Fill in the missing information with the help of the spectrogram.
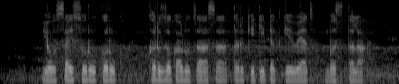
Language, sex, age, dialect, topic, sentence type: Marathi, male, 18-24, Southern Konkan, banking, question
